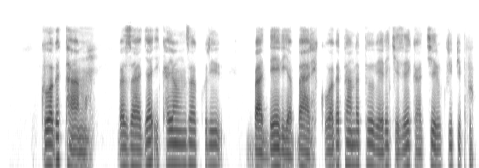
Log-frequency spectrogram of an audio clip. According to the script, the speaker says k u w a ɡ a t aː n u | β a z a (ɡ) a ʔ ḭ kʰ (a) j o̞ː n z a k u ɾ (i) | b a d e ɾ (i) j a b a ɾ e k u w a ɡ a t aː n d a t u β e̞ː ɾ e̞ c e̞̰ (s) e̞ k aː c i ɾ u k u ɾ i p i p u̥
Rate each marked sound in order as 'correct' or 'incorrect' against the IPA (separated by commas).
incorrect, correct, correct, correct, incorrect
